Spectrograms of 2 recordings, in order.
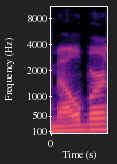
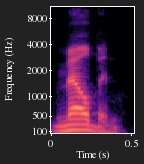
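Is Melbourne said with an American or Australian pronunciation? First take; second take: American; Australian. First: Melbourne is said with an American pronunciation. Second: Melbourne is said with an Australian pronunciation. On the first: "like most Americans" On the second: "I'm saying it like the Australian way"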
